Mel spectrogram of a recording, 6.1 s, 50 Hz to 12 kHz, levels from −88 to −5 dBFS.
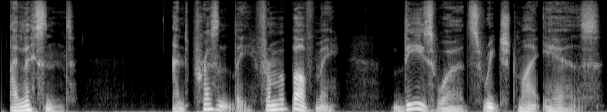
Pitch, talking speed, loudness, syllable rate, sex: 100 Hz, 120 wpm, -22 LUFS, 4.6 syllables/s, male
